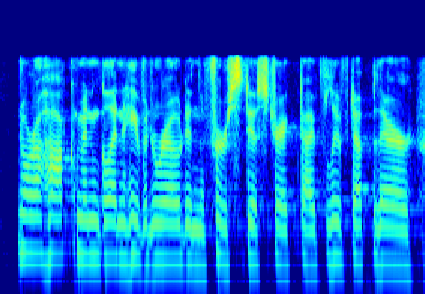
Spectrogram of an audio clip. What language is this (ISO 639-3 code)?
eng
